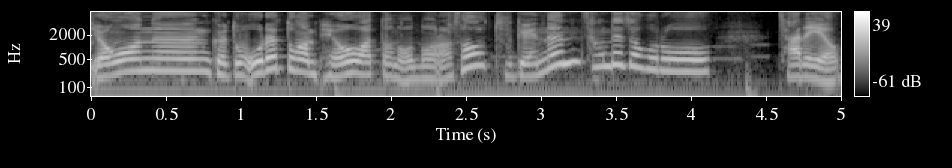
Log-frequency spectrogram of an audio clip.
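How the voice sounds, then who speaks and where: Background music plays throughout. The speaking pace is moderate. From South Korea. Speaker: streamer. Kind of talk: casual live stream chat.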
